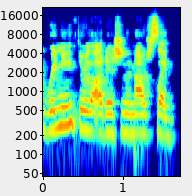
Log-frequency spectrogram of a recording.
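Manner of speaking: ordinary talk, nothing marked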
